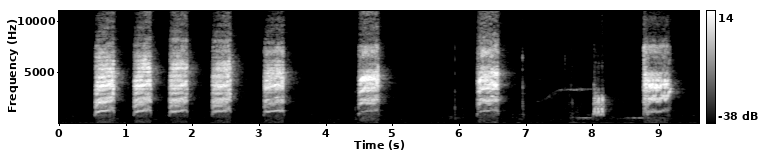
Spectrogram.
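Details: Greater green leafbird female giving calls meant to attract males: a quick run of five harsh, rasping squawks, then three more spaced out, with faint thin whistles and a brief tonal note late in the sequence.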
